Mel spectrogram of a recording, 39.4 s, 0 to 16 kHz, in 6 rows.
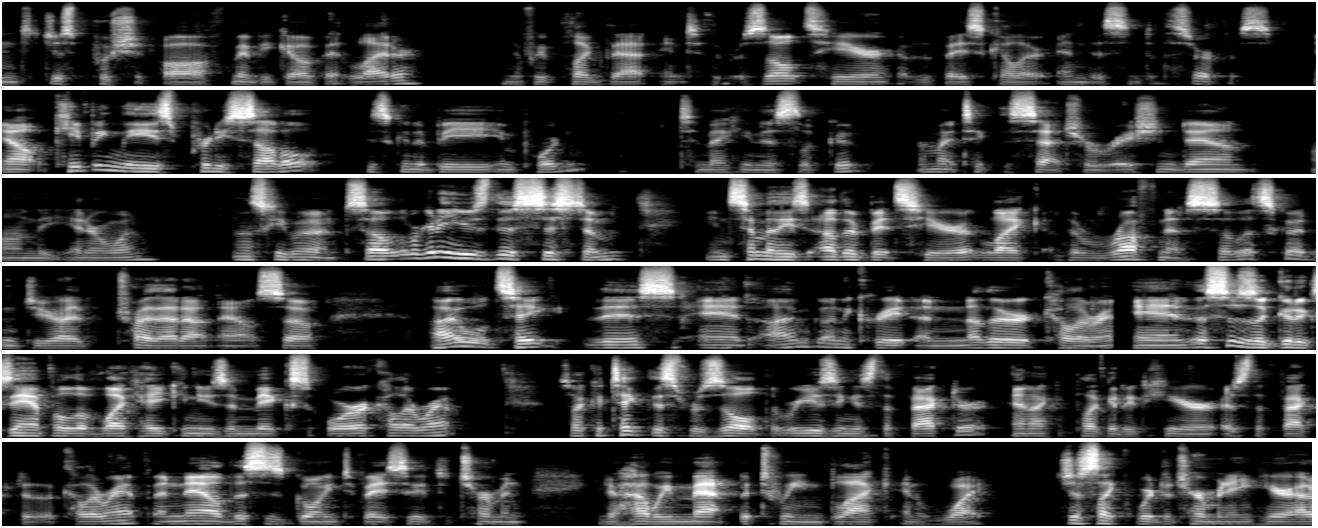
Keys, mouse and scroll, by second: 2.3 click, 4.1-5.2 drag, 5.5 click, 5.6 click, 6.3 click, 6.4 click, 6.6 click, 9.6-10.0 middle drag, 10.1-10.8 middle drag, 11.0 middle click, 14.9 middle click, 15.9 middle click, 18.3 middle click, 18.7 middle click, 19.2 click, 20.1 click, 20.1 click, 20.8 click, 21.2 middle click, 21.4 middle click, 21.8 middle click, 22.2 middle click, 22.7 middle click, 23.1 shift+a, 26.9 drag, 27.5 click, 28.4 drag, 29.2-31.5 drag, 32.0 click, 33.1 click.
